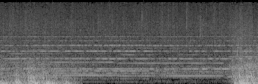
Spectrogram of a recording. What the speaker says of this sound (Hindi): तभी अचानक से जोर का तूफान आया और बारिश शुरू हो गई।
